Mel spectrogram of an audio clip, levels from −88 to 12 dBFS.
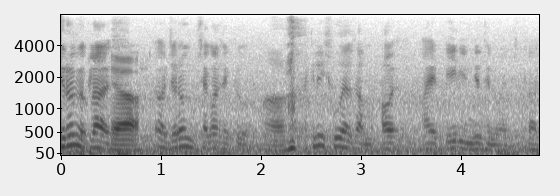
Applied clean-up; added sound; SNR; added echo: none; none; none; none.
